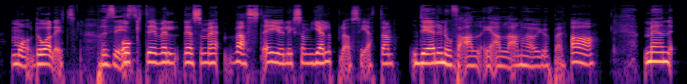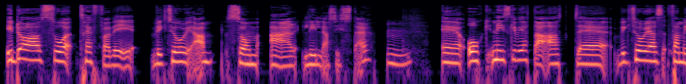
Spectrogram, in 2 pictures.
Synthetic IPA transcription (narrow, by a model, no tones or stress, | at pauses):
mo̰ːɖ̪oːlɪ̰ɡ̚t̪pʰɾɛsiːɔkd̪ɛæɾvɛld̪ɛsɔmæɾvast̪æɾjɵlɪksɔmjɛlplø̰ːshḛːt̪ən | d̪ɛæɖɛnuːɡfœ̰ɾʔa̰lɪ̰ʔa̰lːaʔa̰nːɦœːɾɪaɡɾɵpːə̰ɾɑː | mɛn | ɪd̪ɑːsɔt̪ʰɾɛfːaɾvɪ | vɪkt̪ʰuːɾɪ̰a̰sɔmʔæɾlɪlːa̰sʏst̪ə̰ɾ | ɔknɪskaveːt̪aʔat̪vɪkt̪ʰuːɾɪasfamɪ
